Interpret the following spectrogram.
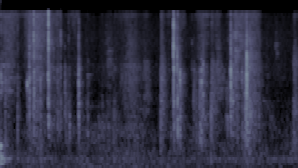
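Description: Faint, irregular light clicks and taps, about a dozen over a few seconds, with the last ones the loudest.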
